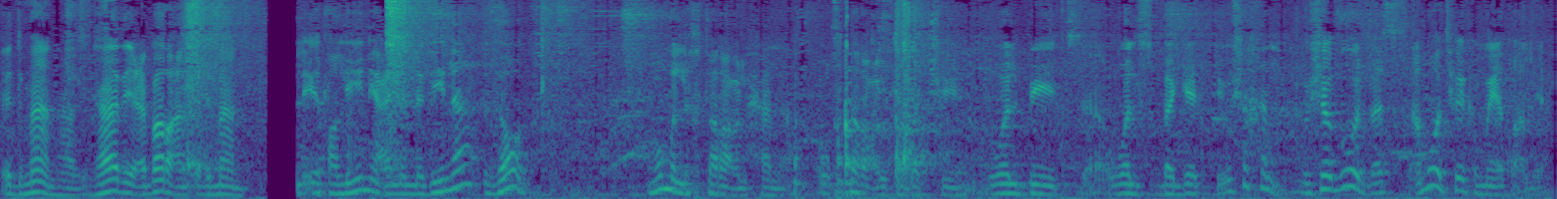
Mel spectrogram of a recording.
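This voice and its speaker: Animated and rapid-fire at a medium pitch, a man vlogs to a phone held in his hand, chatting playfully with plenty of exclamations. He's a social media vlogger in his car and at a petrol station, talking casually to the camera. Loud traffic noise comes through on the phone recording.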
